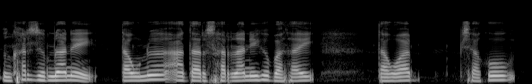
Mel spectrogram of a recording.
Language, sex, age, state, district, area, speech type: Bodo, female, 45-60, Assam, Baksa, rural, spontaneous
